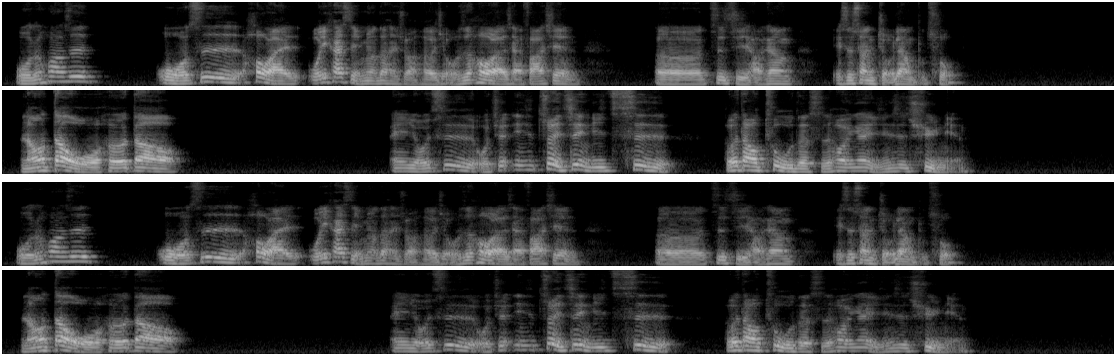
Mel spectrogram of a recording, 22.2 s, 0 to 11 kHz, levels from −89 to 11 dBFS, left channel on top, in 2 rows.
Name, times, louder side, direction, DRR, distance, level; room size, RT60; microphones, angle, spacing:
voice 1, 0.1-0.9 1.6-5.8 6.5-7.9 8.3-9.5 11.3-12.9 15.0-17.8 18.4-20.8, left 3 dB, 85° left, 0.8 m, -26 dB
3.5 x 3.1 x 3.6 m
head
